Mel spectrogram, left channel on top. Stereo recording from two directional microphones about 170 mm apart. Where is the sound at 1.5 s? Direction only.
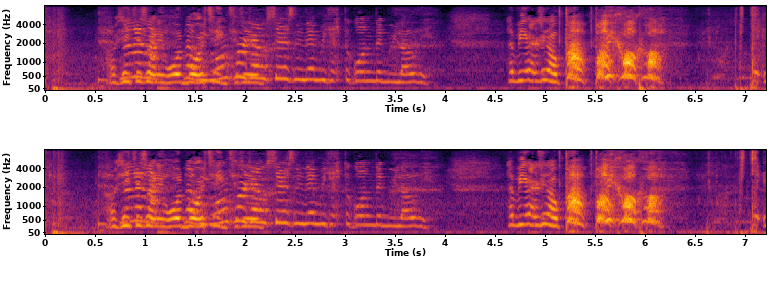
20° left (ahead or behind).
